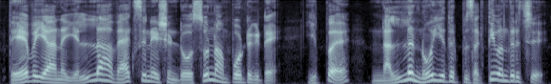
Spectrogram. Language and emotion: Tamil, happy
